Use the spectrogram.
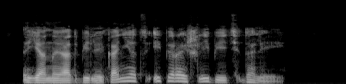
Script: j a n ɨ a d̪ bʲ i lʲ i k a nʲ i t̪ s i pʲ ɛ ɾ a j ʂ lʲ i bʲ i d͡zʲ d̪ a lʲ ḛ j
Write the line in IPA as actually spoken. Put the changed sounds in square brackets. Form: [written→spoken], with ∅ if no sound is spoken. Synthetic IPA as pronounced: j a n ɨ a d̪ bʲ i lʲ i k a nʲ [i→ɛ] t̪ s i pʲ ɛ ɾ a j ʂ lʲ i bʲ i d͡zʲ d̪ a lʲ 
